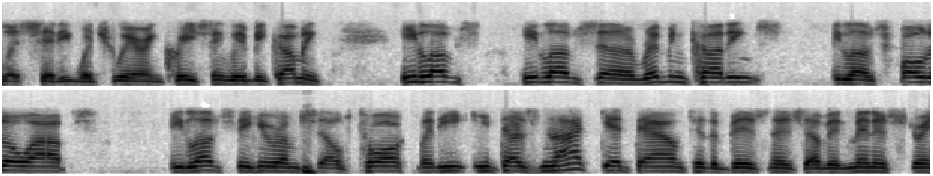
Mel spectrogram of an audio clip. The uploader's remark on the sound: We take your calls in open phones across America.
